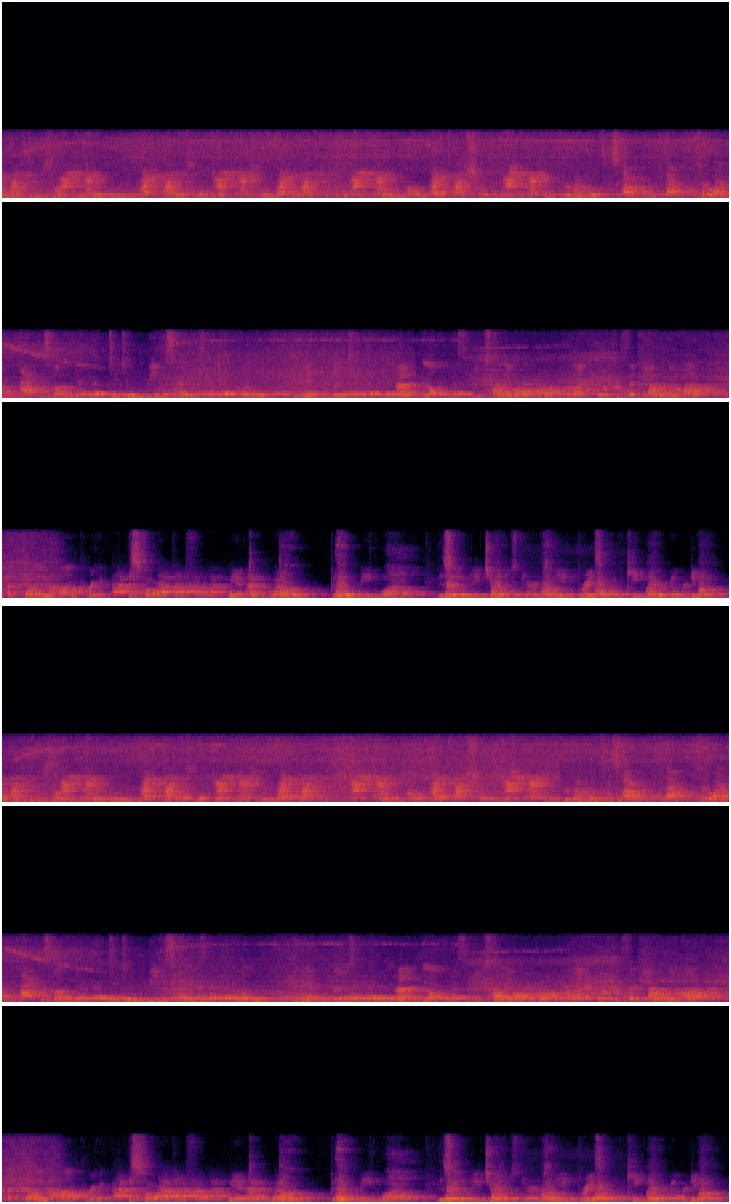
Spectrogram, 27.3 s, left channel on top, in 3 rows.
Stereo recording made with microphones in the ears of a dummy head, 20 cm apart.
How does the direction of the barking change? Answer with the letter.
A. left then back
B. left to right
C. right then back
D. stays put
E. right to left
D.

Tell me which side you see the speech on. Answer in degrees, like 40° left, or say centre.
10° left.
